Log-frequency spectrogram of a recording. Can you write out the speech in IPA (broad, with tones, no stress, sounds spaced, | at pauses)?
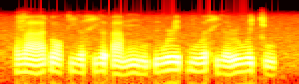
v aː˨˩˦ ɗ ɔ˨˩˦ k i˨˩ ə̯ h i˧ ə̯ ʔ a˨˩˦ m ŋ u˨˩˨ ʔ ɨ˧˥ w ɹ e˦˥ p̚ v u˧˥ ə̯ h i˨˩ ə̯ ɹ u˧˥ ə̯ c u˨˩ k̚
